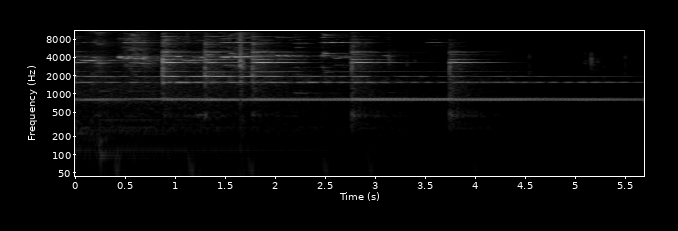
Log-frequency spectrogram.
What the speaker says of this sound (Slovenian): Zvon želja izpolni vse želje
